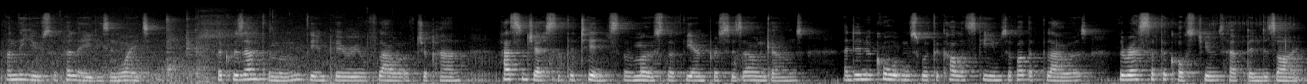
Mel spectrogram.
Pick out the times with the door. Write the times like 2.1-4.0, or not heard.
1.0-2.2.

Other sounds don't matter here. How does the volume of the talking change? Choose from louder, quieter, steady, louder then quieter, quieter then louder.
steady.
